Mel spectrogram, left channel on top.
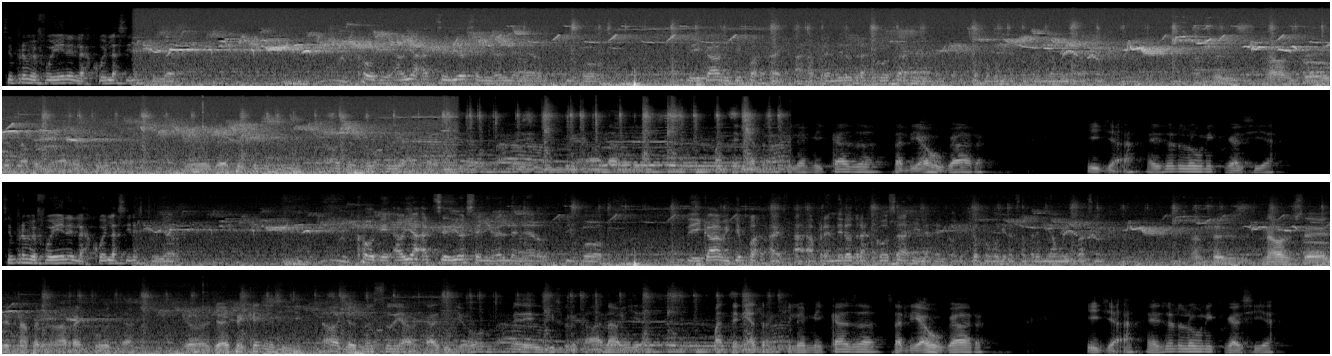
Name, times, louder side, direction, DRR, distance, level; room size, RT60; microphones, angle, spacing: voice 1, 0.0-1.8 2.8-6.3 6.7-11.0, right 1 dB, 25° right, 2 dB, 2.4 m, -31 dB
sound 1, 1.3-17.9, left 8 dB, 80° left, 0.7 m, -27 dB
sound 2, 5.2-21.2, left 5 dB, 40° left, 0.8 m, -35 dB
voice 2, 11.9-14.6 15.1-19.8 20.4-23.1 24.1-26.0, right 3 dB, 65° right, 9 dB, 0.9 m, -33 dB
22.5 x 8.7 x 4.6 m, 0.39 s
head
